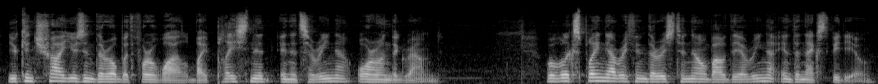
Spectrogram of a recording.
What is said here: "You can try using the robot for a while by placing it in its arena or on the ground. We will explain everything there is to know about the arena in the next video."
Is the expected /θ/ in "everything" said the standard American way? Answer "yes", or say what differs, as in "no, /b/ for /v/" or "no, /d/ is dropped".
yes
